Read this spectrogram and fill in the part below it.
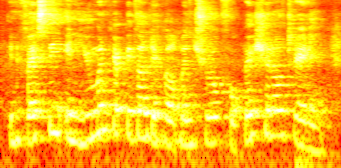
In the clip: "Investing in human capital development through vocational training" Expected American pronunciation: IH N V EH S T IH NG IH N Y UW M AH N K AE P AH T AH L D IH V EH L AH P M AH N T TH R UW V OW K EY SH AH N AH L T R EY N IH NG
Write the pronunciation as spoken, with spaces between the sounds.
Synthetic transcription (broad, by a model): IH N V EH S T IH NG IH N Y UW M AH N K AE P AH T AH L D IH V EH L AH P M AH N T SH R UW F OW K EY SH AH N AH L T R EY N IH NG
